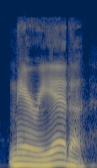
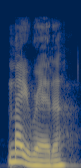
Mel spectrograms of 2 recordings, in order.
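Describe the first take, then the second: First: The name is said in a standard accent. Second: The name is said in a Southern accent.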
